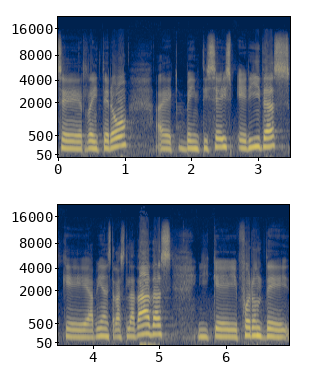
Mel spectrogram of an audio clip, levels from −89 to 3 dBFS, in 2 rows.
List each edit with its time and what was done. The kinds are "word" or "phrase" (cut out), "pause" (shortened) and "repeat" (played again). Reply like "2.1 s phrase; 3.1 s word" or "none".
1.8 s word; 2.6 s word; 4.3 s phrase

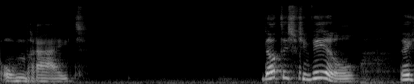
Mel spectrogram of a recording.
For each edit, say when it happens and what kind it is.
3.0 s word

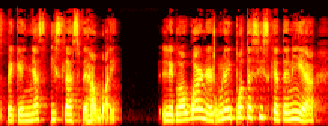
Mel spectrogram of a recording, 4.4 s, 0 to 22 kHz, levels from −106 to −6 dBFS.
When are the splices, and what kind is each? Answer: 1.1 s word; 2.3 s word; 2.8 s word

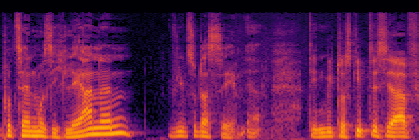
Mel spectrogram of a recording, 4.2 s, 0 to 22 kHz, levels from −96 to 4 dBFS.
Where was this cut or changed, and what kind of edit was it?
1.9 s word

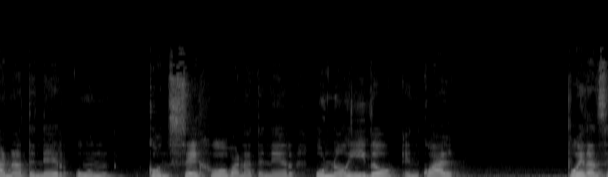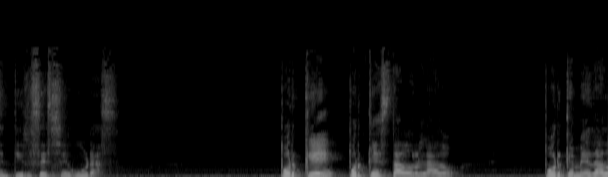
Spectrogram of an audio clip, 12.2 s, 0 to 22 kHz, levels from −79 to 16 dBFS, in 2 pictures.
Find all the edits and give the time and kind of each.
1.3 s pause; 3.0 s pause; 4.2 s word; 6.6 s word; 10.2 s phrase

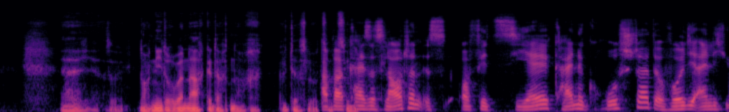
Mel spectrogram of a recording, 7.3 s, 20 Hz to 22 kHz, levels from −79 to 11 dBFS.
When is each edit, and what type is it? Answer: 1.3 s pause

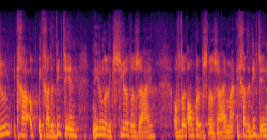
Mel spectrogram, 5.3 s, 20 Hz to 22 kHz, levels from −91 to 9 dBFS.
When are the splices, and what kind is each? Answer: 3.7 s word; 4.2 s word

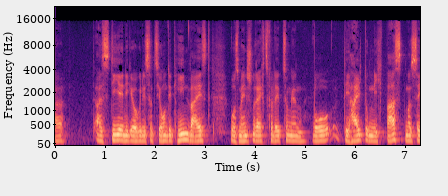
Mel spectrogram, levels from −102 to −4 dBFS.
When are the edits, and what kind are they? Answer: 2.4 s word; 5.1 s word

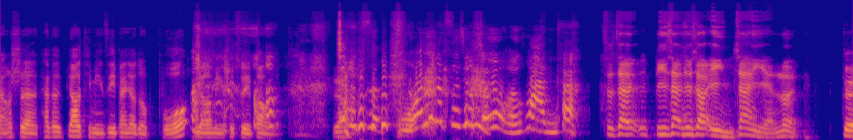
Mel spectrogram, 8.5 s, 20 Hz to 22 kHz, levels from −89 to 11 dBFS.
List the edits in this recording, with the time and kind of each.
2.9 s pause

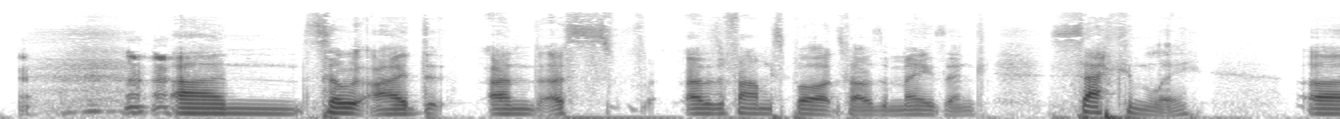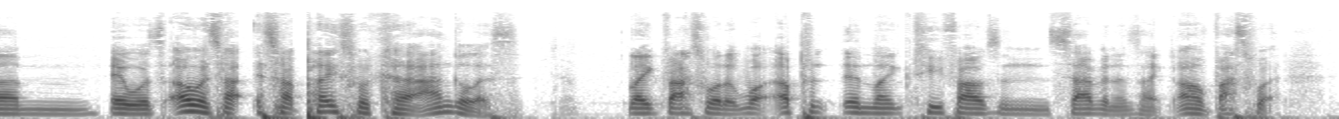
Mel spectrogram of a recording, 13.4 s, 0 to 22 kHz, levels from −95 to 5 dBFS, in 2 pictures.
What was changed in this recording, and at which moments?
3.8 s phrase; 7.2 s pause; 9.4 s pause

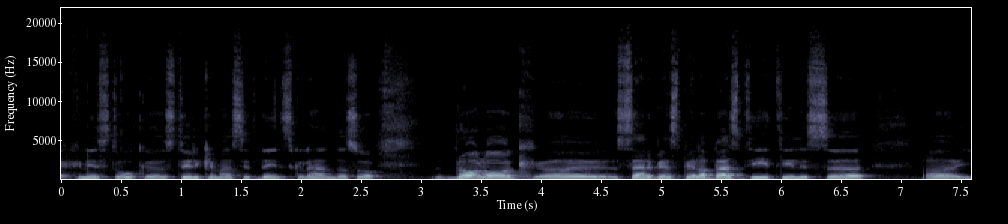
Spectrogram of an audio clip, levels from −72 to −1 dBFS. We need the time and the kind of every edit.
1.6 s word; 5.7 s word

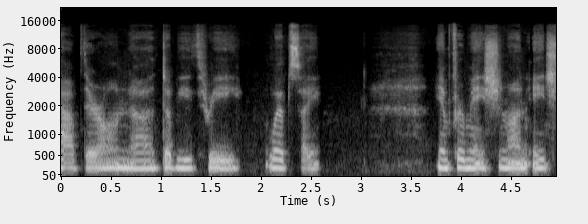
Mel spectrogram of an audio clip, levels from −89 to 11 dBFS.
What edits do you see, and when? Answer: 1.9 s pause

